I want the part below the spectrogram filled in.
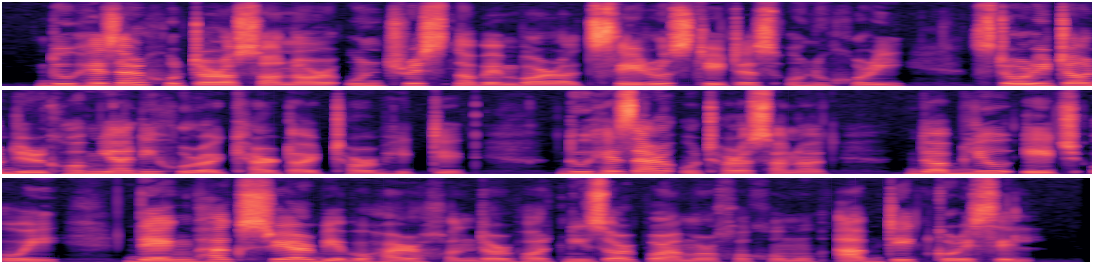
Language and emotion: Assamese, neutral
